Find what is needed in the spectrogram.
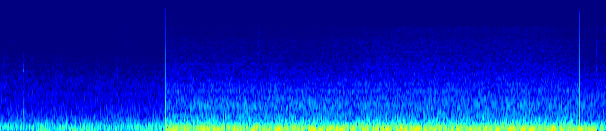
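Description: Steady low rumble of road and engine noise inside a moving car, stepping up abruptly in loudness about a second and a half in.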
